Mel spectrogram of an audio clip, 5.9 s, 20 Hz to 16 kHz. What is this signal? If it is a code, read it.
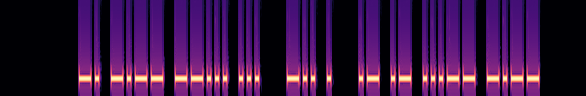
Morse code, heard as a keyed tone, about 30 wpm, 700 Hz. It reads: NY7S DE AA3Y
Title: USA Callsign DE Callsign - 4 Characters - 30wpm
